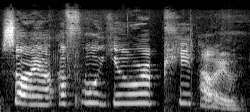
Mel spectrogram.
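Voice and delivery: very high, squeaky character voice; apologetic Gax. Acted. Gax to Spintles after mistaking knees for pillow, squeaky apology. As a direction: stammer an apology in a tiny high voice.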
